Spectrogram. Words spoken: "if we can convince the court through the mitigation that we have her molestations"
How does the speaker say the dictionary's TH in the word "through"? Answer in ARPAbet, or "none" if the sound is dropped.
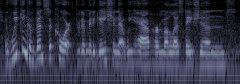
TH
